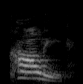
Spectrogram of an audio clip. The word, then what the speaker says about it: colleague: words the second one did you say colleague or colleague he's my colleague that's right once again it's the first syllable repeat after me colleague colleague he's my new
